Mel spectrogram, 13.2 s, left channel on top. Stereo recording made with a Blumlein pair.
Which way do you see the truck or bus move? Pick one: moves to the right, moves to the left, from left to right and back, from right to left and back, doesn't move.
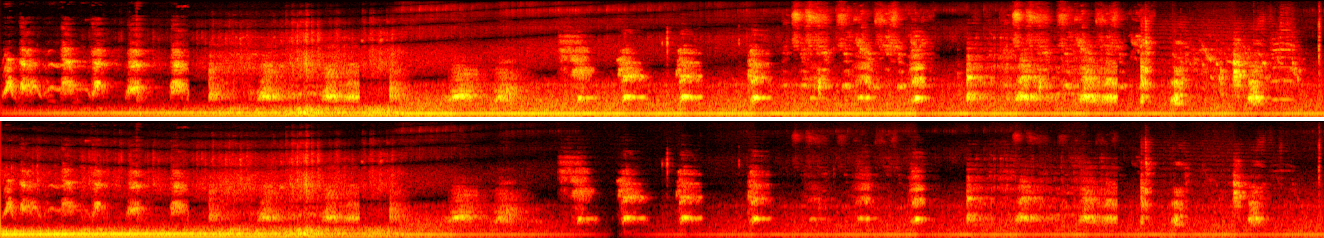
moves to the left.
